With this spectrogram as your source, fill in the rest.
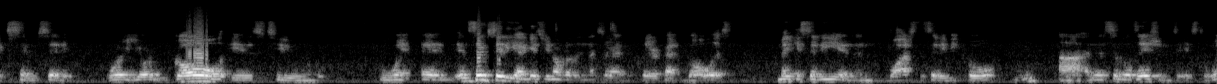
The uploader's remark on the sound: Audio is a little off, I'm sorry - I fixed it the best I could.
